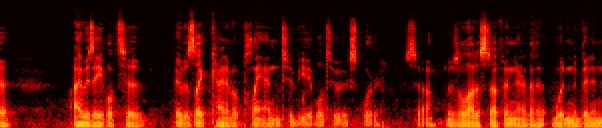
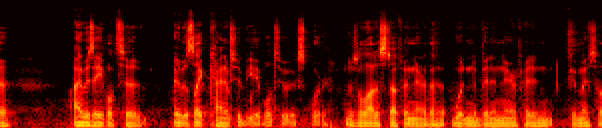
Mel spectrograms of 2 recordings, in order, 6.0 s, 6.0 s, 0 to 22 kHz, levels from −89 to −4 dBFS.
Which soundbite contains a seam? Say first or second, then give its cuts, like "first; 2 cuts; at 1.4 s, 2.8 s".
second; 2 cuts; at 2.3 s, 3.4 s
